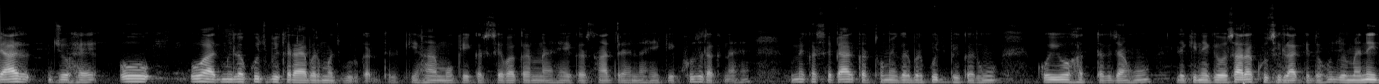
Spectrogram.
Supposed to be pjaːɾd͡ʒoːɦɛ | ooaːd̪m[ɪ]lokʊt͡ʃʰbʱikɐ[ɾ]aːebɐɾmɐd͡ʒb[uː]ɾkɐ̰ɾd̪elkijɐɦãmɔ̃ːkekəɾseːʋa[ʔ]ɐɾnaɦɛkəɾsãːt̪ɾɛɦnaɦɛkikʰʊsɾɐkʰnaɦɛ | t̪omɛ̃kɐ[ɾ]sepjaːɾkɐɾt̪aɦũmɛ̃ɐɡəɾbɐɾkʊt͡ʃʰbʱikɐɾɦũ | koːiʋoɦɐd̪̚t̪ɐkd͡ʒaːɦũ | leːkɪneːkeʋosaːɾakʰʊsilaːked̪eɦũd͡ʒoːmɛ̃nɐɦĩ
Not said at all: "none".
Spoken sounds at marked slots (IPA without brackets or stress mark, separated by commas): i, ɾ, uː, k, ɾ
